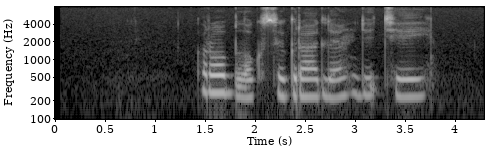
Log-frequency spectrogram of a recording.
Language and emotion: Russian, sad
